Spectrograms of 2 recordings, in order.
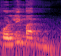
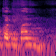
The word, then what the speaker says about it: Colima: un rey de colima se pronuncia con lima no colman había un señor de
